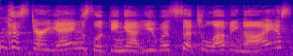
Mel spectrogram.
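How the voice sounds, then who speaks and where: A woman's voice: very high voice, animated, moderate pace, pushed and bright, slight background noise, full character voice. A woman voicing a cheerful, teasing young girl companion in a video game. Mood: playful. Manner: chirpy and teasing. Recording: game audio with long reverb.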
